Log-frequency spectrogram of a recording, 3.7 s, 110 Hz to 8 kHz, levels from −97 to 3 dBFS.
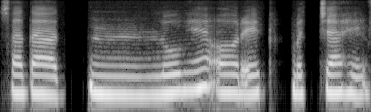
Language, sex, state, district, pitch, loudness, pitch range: Hindi, female, Odisha, Khordha, 230 Hz, -14 LUFS, 220-240 Hz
